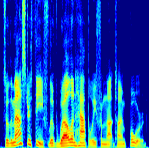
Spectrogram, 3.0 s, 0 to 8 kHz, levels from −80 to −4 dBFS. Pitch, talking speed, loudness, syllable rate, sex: 145 Hz, 240 wpm, -20 LUFS, 5.9 syllables/s, male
